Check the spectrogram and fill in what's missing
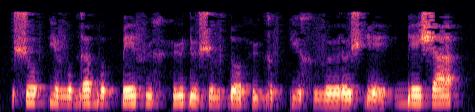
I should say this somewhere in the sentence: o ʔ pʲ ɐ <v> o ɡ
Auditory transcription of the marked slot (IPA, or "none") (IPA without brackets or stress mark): v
